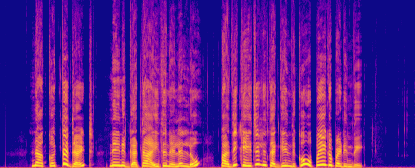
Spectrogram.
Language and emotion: Telugu, happy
